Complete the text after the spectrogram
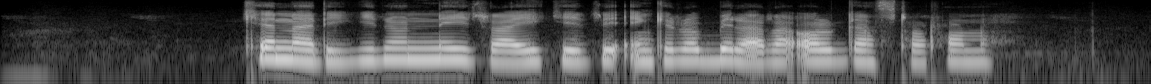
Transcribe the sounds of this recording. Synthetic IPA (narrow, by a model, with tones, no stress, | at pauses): kʰɛ˦na˨ɾi˨ɡi˦no˦ne˦i˨ɾa˨e˦ke˨tɪ˦ʔe˨ŋkɪ˦ɾɔ˦be˦ɾa˨ɾa̰˦ʔɔ˦lɡa˦stʰɔ˨ɾɔ˦nɔ˨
